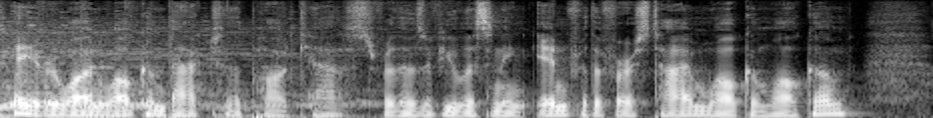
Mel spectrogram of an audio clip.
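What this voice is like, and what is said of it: Voice sounds different, unwell. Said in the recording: “you might notice that I sound a bit different this week. I'm still recovering from COVID”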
